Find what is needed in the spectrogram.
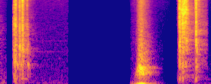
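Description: Short sound effects of an animated logo intro: a brief burst just after the start, a louder pop about a second and a half in, then two quick clicks near the end.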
